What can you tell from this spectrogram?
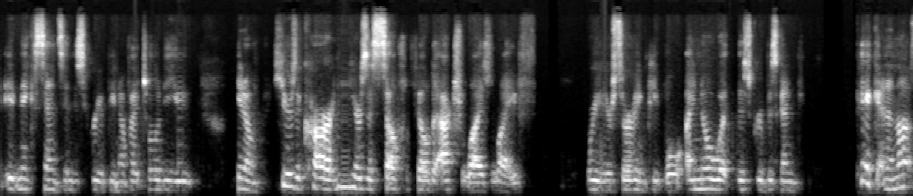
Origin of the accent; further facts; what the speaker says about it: Edmonton, Alberta, Canada; it's a shock to my system to come home to my, you know, where I grew up in Edmonton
